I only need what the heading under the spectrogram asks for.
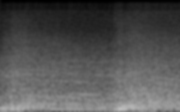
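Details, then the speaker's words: Duramax diesel swapped into a Patrol, first start after new injectors fitted; catches and revs up cleanly, firing evenly with no knocking or misfire; sounds healthy, normal running. "no catastrophic failures it's running oh like listen to this thing it sounds amazing"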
